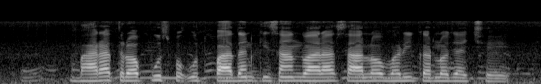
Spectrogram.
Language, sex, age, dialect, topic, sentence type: Maithili, male, 18-24, Angika, agriculture, statement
